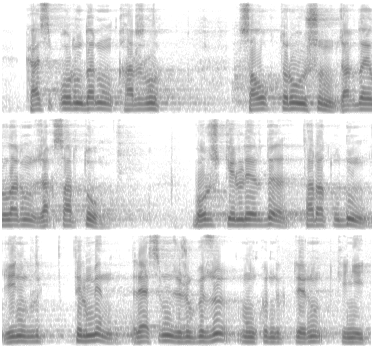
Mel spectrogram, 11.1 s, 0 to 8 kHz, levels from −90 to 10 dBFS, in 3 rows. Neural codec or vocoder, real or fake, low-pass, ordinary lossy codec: none; real; none; none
